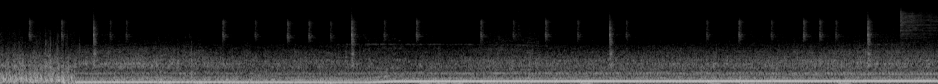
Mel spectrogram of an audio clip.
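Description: Skoda Kodiaq RS's 2.0 TSI turbocharged four-cylinder petrol engine running at a steady pitch as the car drives, stepping up once to a higher steady pitch about four seconds in. Many sharp ticks sound over it.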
